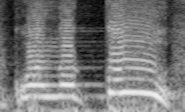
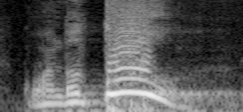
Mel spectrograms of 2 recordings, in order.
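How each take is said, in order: First: "tú" hit high and loud; stress on tú. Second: "tú" stressed, slow and drawn out. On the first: Preacher drilling the accent on tú into the flock. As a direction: punch the word "tú" hard. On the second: Preacher stressing tú to the congregation. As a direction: lean on the word "tú". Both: Shown as a demonstration. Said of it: "acento en la U".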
